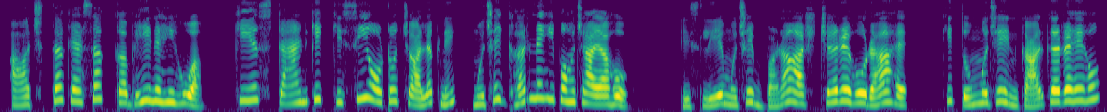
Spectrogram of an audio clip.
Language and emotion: Hindi, surprised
